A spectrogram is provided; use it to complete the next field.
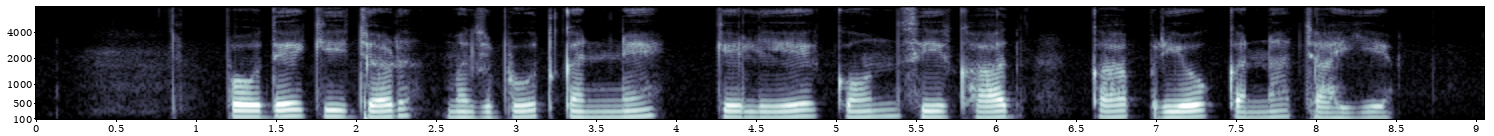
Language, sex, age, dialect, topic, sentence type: Hindi, female, 18-24, Garhwali, agriculture, question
